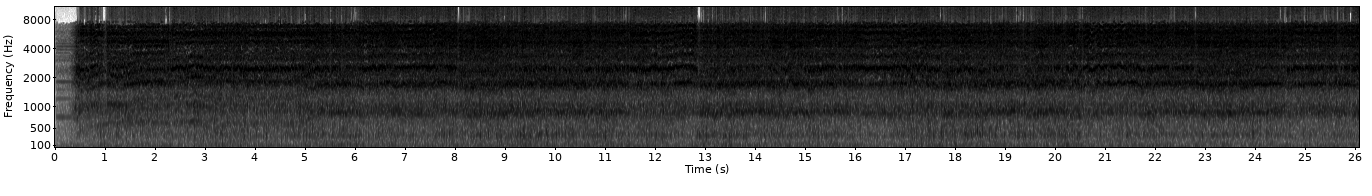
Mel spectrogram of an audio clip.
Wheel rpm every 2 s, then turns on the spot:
90, 160, 190, 220, 220, 230, 220, 230, 210, 230, 230, 220, 230.
none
